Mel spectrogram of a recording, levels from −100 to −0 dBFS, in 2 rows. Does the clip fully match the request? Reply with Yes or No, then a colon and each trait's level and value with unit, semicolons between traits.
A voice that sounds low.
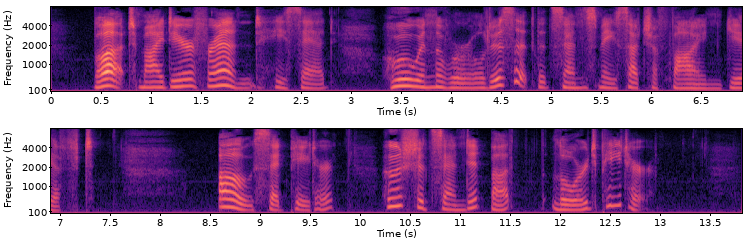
No: high, 190 Hz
